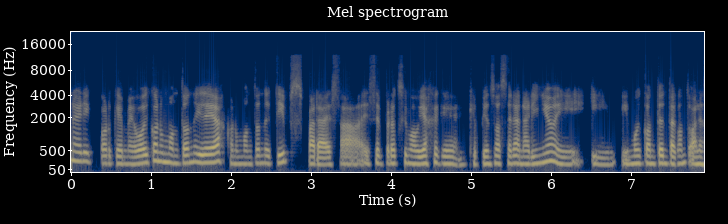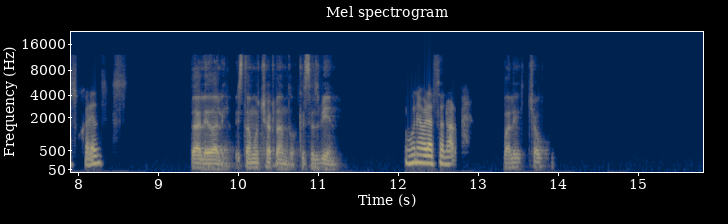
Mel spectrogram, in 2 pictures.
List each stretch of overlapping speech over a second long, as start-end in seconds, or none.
none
